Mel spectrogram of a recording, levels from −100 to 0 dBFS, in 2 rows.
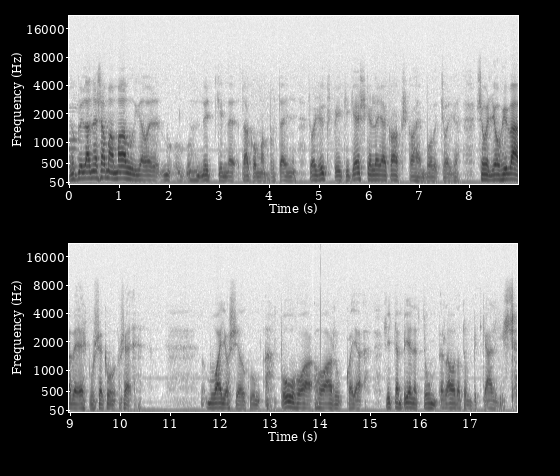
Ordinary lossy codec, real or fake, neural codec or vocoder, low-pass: none; real; none; none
